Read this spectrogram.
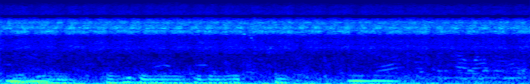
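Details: At sunset on Cape Fiolent in Crimea, a sustained high cicada hiss runs without pause while low voice-like murmurs are fairly prominent beneath it.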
